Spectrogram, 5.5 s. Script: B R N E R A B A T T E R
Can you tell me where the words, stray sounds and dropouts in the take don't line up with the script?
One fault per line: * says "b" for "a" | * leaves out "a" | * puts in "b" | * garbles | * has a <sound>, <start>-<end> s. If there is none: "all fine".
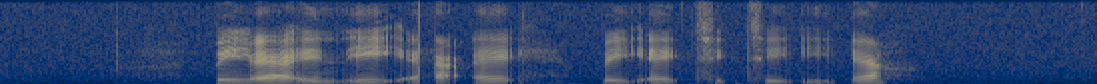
* has a dropout, 2.1-2.2 s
